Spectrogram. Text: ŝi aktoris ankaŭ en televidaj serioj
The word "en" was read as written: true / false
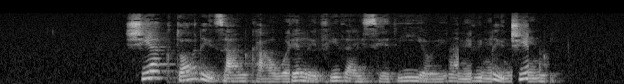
false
